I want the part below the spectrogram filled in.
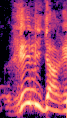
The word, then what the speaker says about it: religare: Le mot religion, c'est un mot latin qui veut dire, qui se prononce religare et qui veut dire relié, attaché, relation.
